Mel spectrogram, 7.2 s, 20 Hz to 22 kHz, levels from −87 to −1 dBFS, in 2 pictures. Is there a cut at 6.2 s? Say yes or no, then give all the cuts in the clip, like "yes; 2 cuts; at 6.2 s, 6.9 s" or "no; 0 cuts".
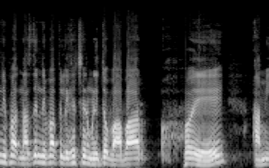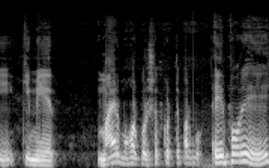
yes; 1 cut; at 6.2 s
